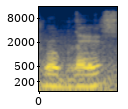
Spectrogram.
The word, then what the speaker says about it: Robles: going to Paso Robles they call it us approvals well the correct pronunciation is Robles but they call it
